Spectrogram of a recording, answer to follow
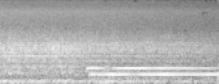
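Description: A low hum of old film-soundtrack noise, then a single low note of background music comes in about a second in and is held steady.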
